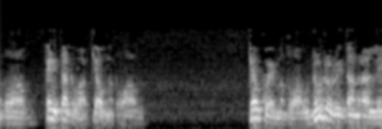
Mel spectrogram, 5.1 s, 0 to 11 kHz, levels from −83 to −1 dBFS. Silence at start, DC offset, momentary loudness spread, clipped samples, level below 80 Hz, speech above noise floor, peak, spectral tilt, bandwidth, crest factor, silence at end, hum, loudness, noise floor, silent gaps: 0 s; under 0.1%; 11 LU; under 0.1%; -46 dBFS; 39 dB; 0 dBFS; -12.5 dB/octave; 5.4 kHz; 16 dB; 0 s; none; -16 LUFS; -55 dBFS; none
